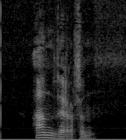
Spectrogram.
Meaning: to recruit, to hire
- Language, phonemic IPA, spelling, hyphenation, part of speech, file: Dutch, /ˈaːnˌʋɛr.və(n)/, aanwerven, aan‧wer‧ven, verb, Nl-aanwerven.ogg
